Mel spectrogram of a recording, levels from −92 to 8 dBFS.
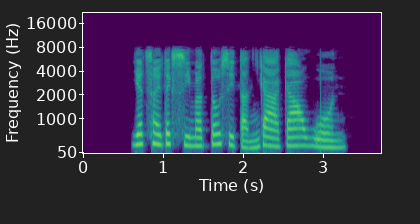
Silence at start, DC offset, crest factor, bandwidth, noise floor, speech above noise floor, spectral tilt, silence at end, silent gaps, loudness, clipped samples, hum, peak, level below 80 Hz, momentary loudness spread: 0.6 s; under 0.1%; 16 dB; 8.4 kHz; -90 dBFS; 73 dB; -3 dB/octave; 0.45 s; none; -17 LUFS; under 0.1%; none; -2 dBFS; -58 dBFS; 6 LU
